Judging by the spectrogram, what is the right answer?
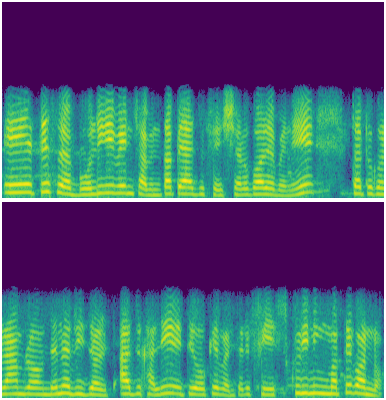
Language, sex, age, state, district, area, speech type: Nepali, female, 18-30, West Bengal, Alipurduar, rural, conversation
